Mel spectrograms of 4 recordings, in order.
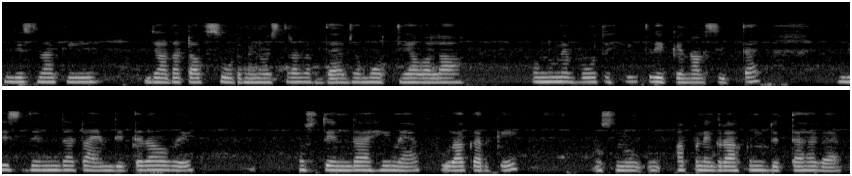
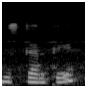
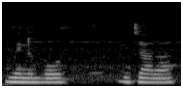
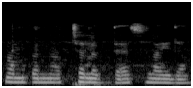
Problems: none marked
